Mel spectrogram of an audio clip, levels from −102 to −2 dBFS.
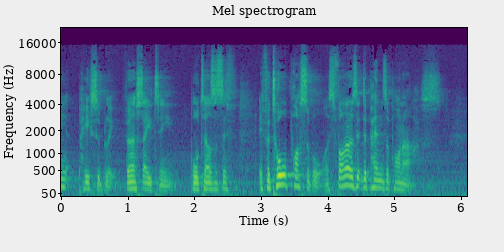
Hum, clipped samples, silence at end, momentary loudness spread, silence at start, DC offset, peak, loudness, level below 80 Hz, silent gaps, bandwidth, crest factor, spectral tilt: none; under 0.1%; 0 s; 15 LU; 0 s; under 0.1%; -6 dBFS; -28 LUFS; -54 dBFS; none; 15.5 kHz; 22 dB; -4 dB/octave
